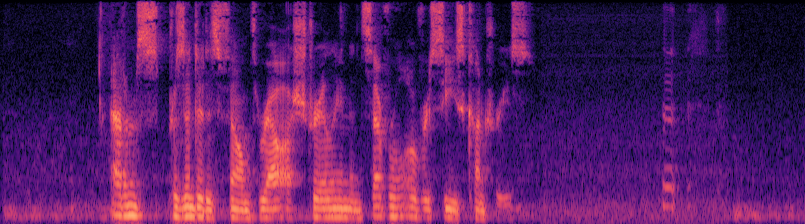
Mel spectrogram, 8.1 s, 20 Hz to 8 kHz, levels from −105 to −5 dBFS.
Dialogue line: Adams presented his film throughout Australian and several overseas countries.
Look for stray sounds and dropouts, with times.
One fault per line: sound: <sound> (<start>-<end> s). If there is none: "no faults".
sound: laugh (6.6-7.3 s)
